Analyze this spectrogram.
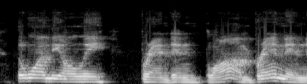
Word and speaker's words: Blom: I say your last name correctly yes sir blong you got it as someone whose last name is mispronounced all the time I I want to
